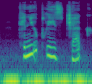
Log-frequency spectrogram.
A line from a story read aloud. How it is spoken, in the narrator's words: Anjali pleaded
